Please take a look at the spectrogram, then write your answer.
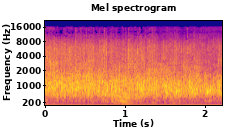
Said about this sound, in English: Oh, always a slightly reassuring sound, I imagine, at these uh, times. What? A round of applause. Oh, that's what that was.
